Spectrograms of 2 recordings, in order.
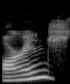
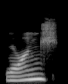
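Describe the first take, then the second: First: "orange" in two syllables; two-beat "orange"; standard ORANGE. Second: "orange" squashed into one syllable; one-beat regional "orange". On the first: Shown as a demonstration. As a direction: say "orange" as "or-inj", pitched up. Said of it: "instead of". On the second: Retold or imitated. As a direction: say "orange" as "ornj". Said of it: "one syllable".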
